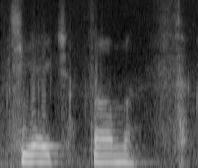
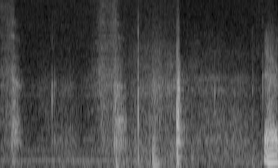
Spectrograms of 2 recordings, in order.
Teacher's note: Still stick your tongue out but there's no voice sound.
